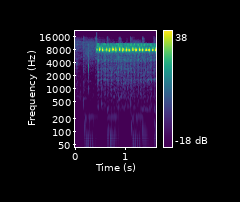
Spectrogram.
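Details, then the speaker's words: BMW E46 325i 2.5 six-cylinder, cold start-up: a shrill pulsing squeal with low rhythmic clicks over the idle, from a worn belt idler pulley or tensioner; the owner says it gets worse when warm, and the pulleys and tensioner are being replaced. "Okay, you can hear the squeaking from the pulley right there. And when it warms up, it's even gonna be worse than that right now."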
